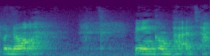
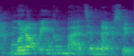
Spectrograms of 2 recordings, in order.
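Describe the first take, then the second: First: Breathless, words in bursts; out of breath. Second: Said in the usual way. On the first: Real, not acted. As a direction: talk while catching breath. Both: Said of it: "I'm so out of breath".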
